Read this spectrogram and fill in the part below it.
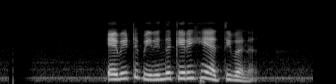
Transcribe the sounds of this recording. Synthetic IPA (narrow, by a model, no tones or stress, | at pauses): eʋiʈəmiɾind̪əkiɾiɦeæt̪iʋənə̰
